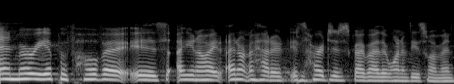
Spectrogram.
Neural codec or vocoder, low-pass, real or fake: none; 7.2 kHz; real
